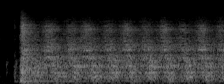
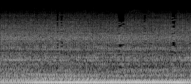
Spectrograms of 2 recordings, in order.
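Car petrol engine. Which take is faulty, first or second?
second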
